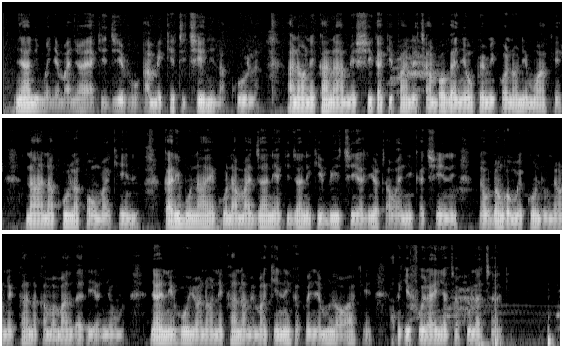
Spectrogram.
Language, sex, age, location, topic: Swahili, male, 25-35, Nairobi, government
